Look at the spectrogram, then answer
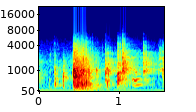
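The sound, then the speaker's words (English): A chair is accidentally knocked over and tips with a heavy wooden thud, followed by several lighter knocks and scrapes as it settles on the floor. “Didn't mean to knock over the chair.”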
